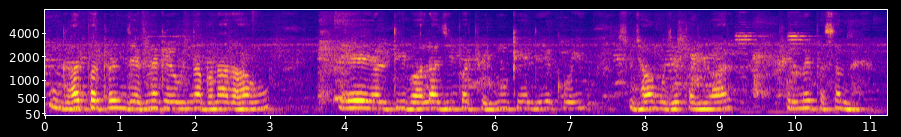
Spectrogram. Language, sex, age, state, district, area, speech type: Hindi, male, 60+, Uttar Pradesh, Ayodhya, rural, read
